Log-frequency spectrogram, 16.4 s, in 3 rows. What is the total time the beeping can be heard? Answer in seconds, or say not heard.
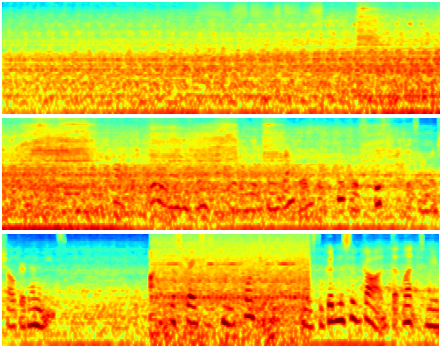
2 s.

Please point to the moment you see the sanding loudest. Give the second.
6 s.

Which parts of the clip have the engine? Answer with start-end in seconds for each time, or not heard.
0.0-16.3.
